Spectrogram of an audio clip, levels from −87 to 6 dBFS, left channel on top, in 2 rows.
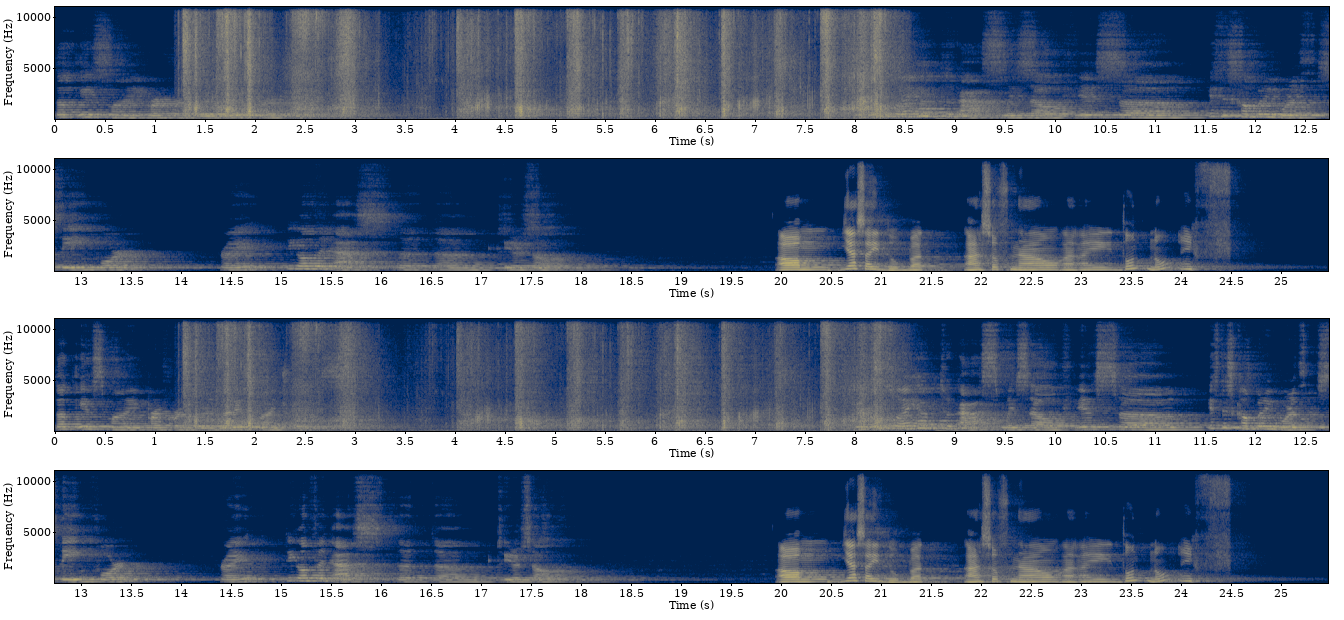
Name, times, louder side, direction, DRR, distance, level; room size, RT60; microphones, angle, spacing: voice 1, 0.0-3.0 8.0-13.5 14.4-14.7 15.1-17.7 22.2-22.3, right 1 dB, 80° right, 3 dB, 5.9 m, -33 dB
sound 1, 1.2-3.3 3.5-8.6, left 6 dB, 35° left, 1.6 m, -30 dB
voice 2, 20.0-21.4 21.8-24.5, left 1 dB, 10° left, 12 dB, 0.9 m, -27 dB
29.0 x 28.5 x 6.8 m, 2.2 s
head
